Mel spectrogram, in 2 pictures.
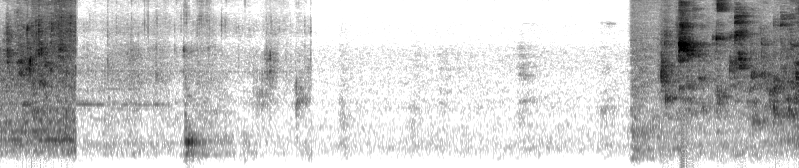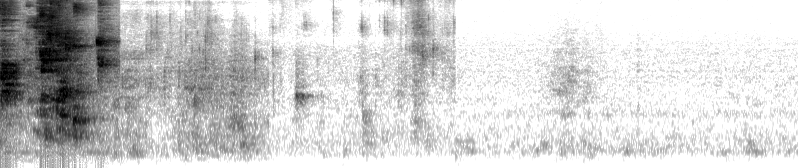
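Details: Water drips and splashes in a small room, with a louder burst of running water midway and no animal voice.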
